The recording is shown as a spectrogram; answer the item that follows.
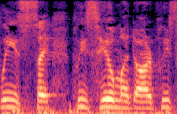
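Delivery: high, pleading, desperate begging. Retelling a bible story, voicing the woman as she begs him: imitating a woman begging. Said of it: "She's begging him".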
